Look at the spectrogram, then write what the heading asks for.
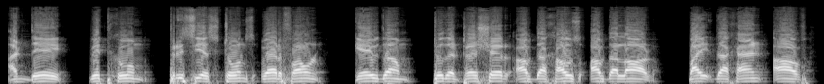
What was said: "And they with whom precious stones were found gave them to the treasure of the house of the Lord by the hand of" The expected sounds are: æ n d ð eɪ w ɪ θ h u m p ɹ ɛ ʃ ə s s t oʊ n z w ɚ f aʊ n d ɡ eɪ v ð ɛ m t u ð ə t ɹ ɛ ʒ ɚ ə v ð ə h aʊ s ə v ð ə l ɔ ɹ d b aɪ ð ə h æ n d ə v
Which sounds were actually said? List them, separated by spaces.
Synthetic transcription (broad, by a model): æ n d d eɪ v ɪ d h u m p ɹ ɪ s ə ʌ s t oʊ n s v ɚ f aʊ n d ɡ eɪ v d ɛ m t u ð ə t ɹ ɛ ʃ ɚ ə v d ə h aʊ s ə v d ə l ɔ ɹ d b aɪ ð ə h æ n d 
